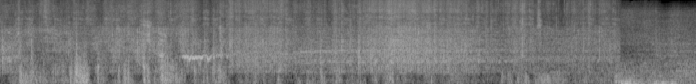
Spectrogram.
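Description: Cyrusher Ranger fat-tyre e-bike riding through long grass on a rough field-edge track: a steady rustling swish of grass brushing the tyres and bike, broken by many small clicks and knocks from the bumpy ground.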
